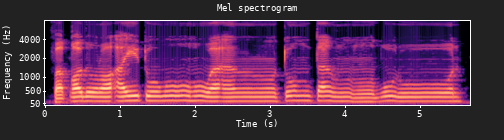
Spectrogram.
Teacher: فَقَدْ قلقلہ کریں گے، دال پر، را کو موٹا کرنا ہے، یا لین ہے، اس کو کھینچنا نہیں ہے، واو مدہ ہے، اس کو ایک الف کے برابر کھینچنا ہے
